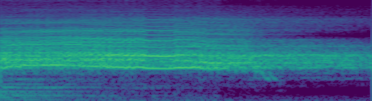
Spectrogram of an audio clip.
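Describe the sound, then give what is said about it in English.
A woman's shrill, high-pitched scream, held as one loud, piercing cry for about two seconds, easing off slightly toward the end. “She noticed a chain attached to one of its deer-like hooves and let out a high-pitched scream.”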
